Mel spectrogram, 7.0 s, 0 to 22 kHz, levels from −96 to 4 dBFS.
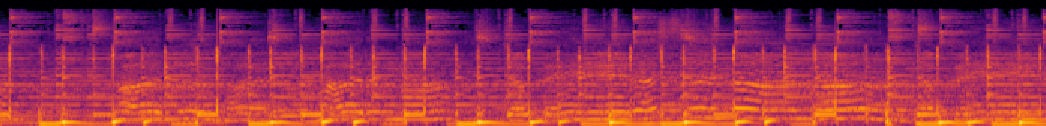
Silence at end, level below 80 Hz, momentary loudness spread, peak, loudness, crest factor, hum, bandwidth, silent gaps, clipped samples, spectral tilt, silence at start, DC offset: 0 s; -40 dBFS; 5 LU; -2 dBFS; -20 LUFS; 16 dB; none; 16 kHz; none; under 0.1%; -5.5 dB/octave; 0 s; under 0.1%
